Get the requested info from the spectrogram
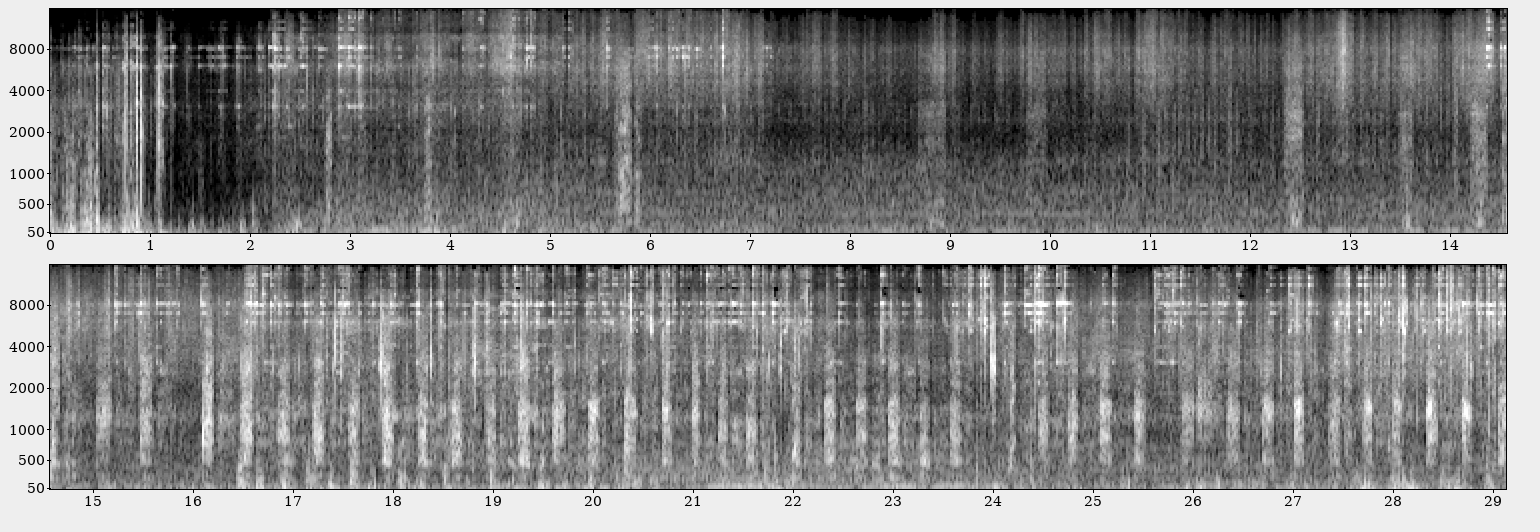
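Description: Golden retriever panting right at its chest-mounted camera. The panting is quieter at first and turns into a strong, quick, even rhythm about halfway through.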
